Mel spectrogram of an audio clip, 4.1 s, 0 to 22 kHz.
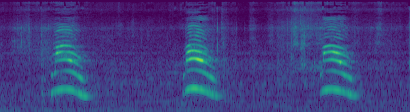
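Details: Kittens hearing a meow like their own: three high, bright, rising-then-falling meows, evenly spaced about every 1.3 seconds, over a quiet, low hum.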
